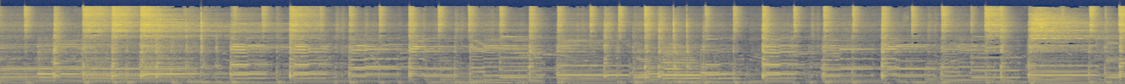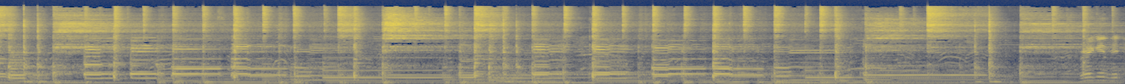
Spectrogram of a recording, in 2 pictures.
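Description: Live blues-rock band playing an instrumental passage: electric guitar picking out a melodic line over a drum kit and a second guitar.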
